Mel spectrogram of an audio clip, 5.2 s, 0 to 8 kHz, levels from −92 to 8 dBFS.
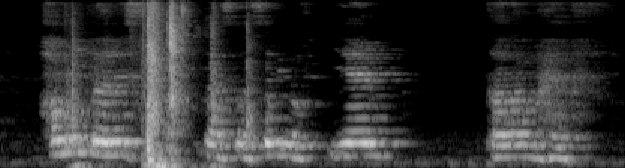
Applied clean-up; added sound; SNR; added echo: classical method WPE with log-MMSE.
